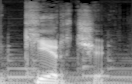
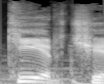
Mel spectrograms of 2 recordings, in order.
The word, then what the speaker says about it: Керчи: А нам сказали, так, главное не перепутайте, местные жители очень ревностно относятся к произношению, правильно, в Керчи, а не в Керчи.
